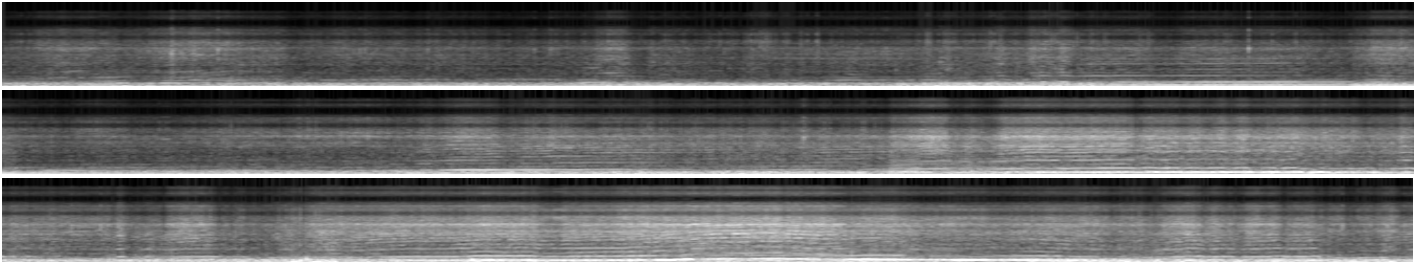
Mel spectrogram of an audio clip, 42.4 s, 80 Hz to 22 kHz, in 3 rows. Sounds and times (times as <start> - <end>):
Car: 0.0 - 42.3.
